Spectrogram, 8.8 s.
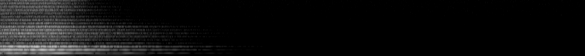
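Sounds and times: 
soprano singing practice music: 0.0 - 2.7.

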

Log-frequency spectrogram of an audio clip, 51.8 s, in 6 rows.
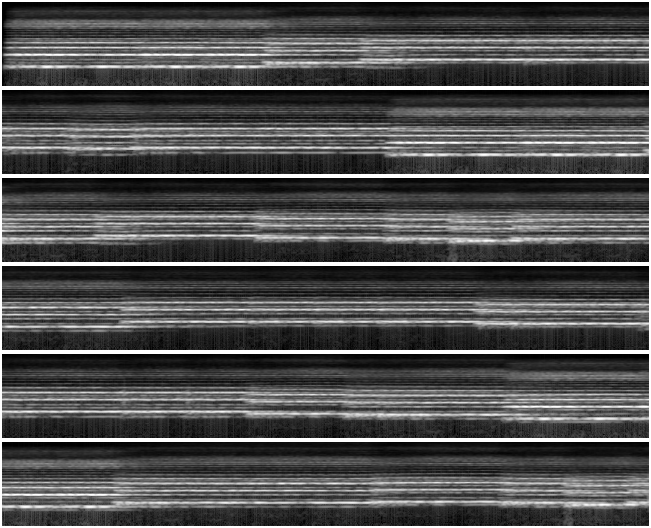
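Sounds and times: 
female choir singing: 0.0 - 51.7.

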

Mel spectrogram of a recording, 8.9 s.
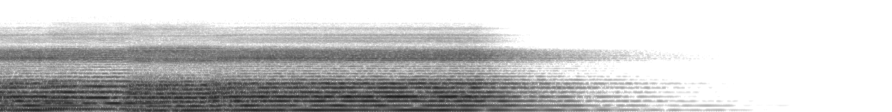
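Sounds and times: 
male choir singing: 0.0 - 6.2.

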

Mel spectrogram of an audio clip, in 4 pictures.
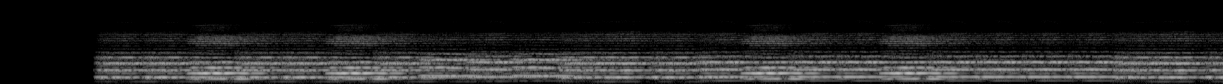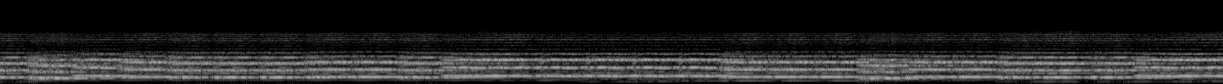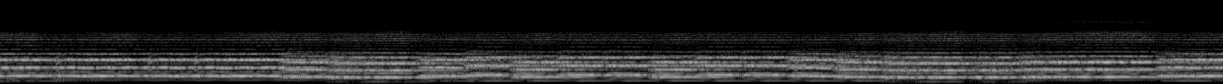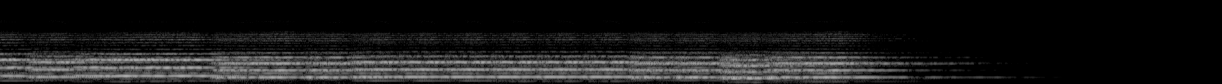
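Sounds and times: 
alto voice singing SATB practice music: 1.0 - 46.6.

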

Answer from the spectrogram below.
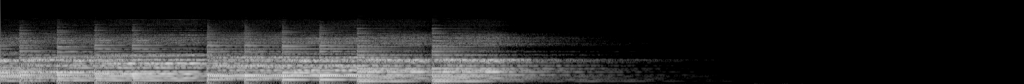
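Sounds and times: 
mixed SATB choir practice music: 0.0 - 6.6.

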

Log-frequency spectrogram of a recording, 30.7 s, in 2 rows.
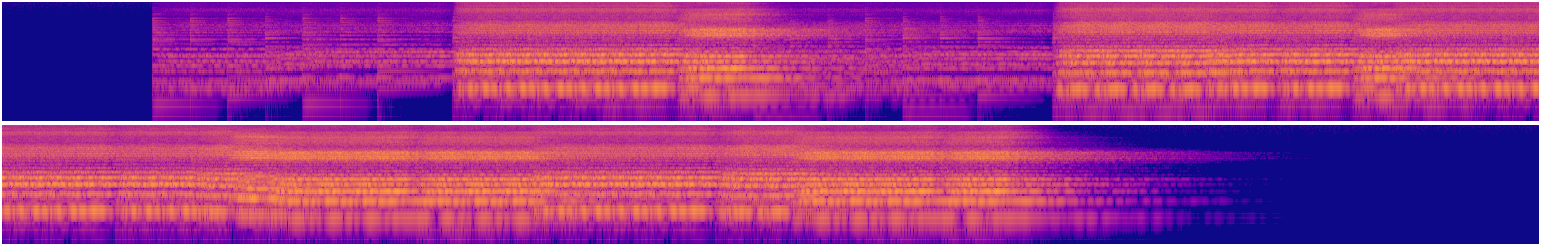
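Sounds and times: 
tenor voice singing SATB practice music: 1.8 - 26.4.

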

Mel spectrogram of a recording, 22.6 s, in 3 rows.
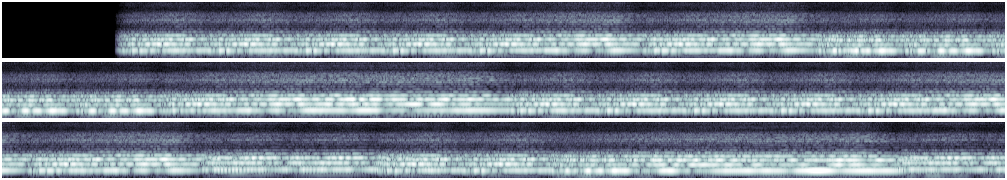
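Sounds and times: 
alto voice singing practice music: 0.9 - 22.5.

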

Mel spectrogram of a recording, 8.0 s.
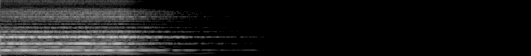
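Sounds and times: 
soprano singing SATB practice music: 0.0 - 3.0.

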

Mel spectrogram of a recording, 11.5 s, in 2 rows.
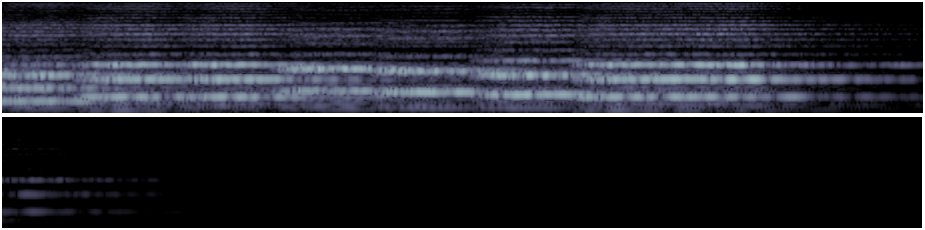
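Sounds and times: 
soprano singing: 0.0 - 6.0.

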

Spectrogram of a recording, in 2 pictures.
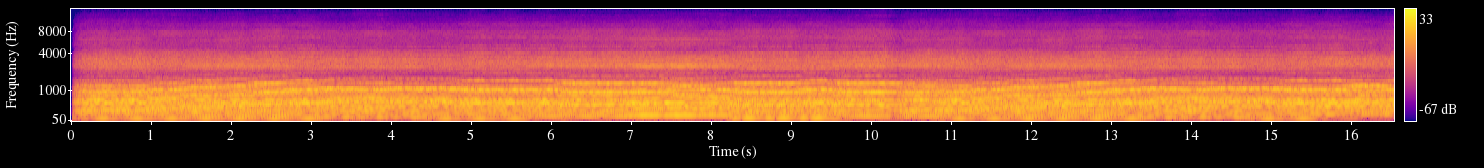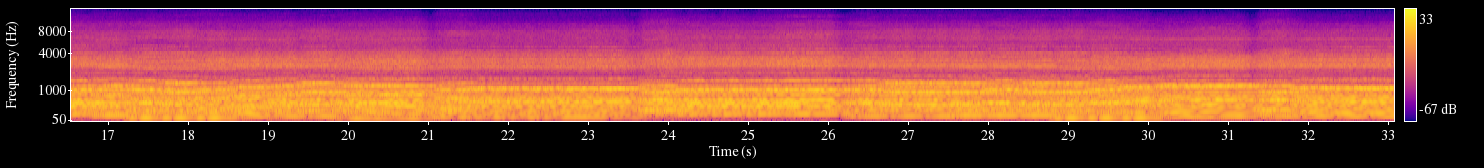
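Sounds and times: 
mixed practice music: 0.1 - 33.0.

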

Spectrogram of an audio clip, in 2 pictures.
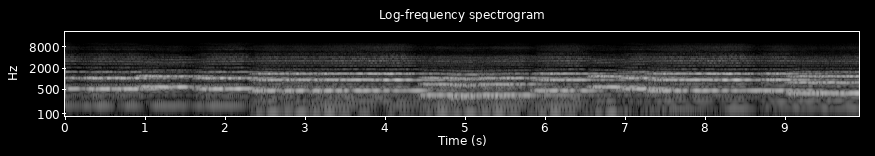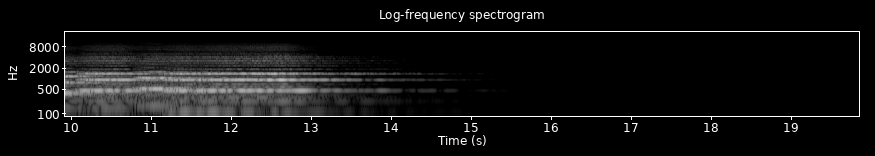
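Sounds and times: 
soprano singing: 0.0 - 14.0.

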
